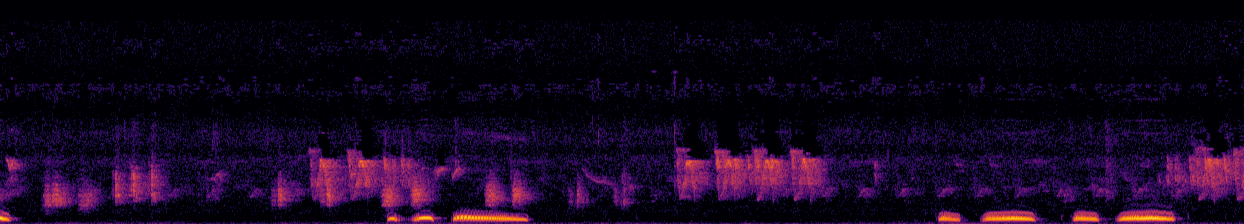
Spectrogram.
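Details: Spotted dove used for trapping, with strong cooing in the thổ, thúc gù and phóng rước styles: two bursts of low, mellow coos, short notes then a longer drawn-out coo, over faint high chirps of small birds.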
